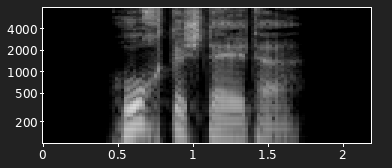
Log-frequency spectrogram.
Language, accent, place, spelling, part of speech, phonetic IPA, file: German, Germany, Berlin, hochgestellter, adjective, [ˈhoːxɡəˌʃtɛltɐ], De-hochgestellter.ogg
- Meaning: inflection of hochgestellt: 1. strong/mixed nominative masculine singular 2. strong genitive/dative feminine singular 3. strong genitive plural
